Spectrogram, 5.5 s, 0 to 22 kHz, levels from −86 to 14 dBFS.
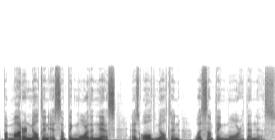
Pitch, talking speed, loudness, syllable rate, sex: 95 Hz, 175 wpm, -20 LUFS, 4.9 syllables/s, male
